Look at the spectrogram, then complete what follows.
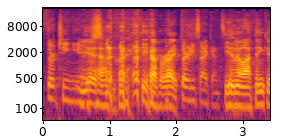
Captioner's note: everybody laughs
